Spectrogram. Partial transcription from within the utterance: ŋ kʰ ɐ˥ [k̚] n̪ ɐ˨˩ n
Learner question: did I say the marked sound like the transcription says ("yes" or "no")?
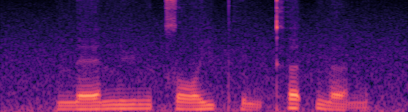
no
